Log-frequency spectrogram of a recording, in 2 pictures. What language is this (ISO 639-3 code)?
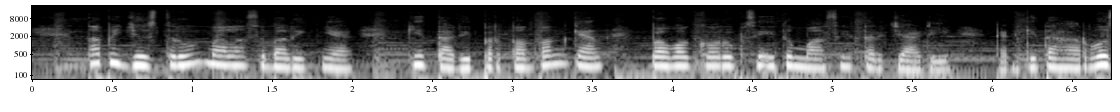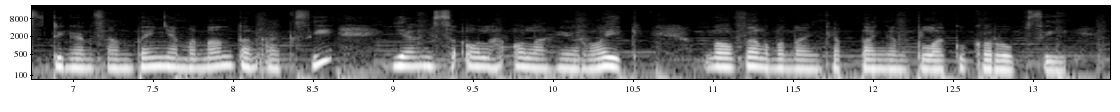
ind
